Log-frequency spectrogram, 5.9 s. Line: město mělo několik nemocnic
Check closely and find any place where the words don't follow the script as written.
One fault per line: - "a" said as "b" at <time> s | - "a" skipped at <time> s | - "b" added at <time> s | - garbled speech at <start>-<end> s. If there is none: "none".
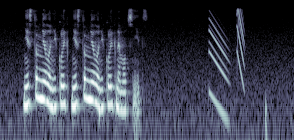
- "město mělo několik" added at 1.4 s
